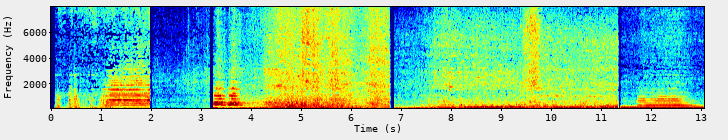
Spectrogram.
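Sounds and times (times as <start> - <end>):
locomotive horn: 1.0 - 2.0, 3.2 - 4.0, 11.7 - 13.0
train rumbling past: 3.3 - 13.0
clattering train wheels: 4.2 - 6.8.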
